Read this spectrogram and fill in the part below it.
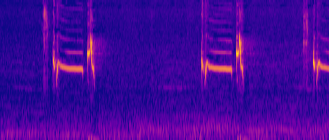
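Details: Busy prinia song repeating a phrase of a click, a flat whistle and a sharp high flick, about every one and a half seconds, against faint low background noise.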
